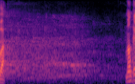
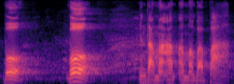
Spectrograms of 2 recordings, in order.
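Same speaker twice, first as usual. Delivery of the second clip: slow, soft and low, fully sincere; sincere apology; 9 semitones lower, 3 dB quieter, slower than usual. Shown as a demonstration. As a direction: ask forgiveness gently from the heart. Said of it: "Minta maafnya tulus, ikhlas dari hati". (minta maaf dengan tulus, pelan dan lembut)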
